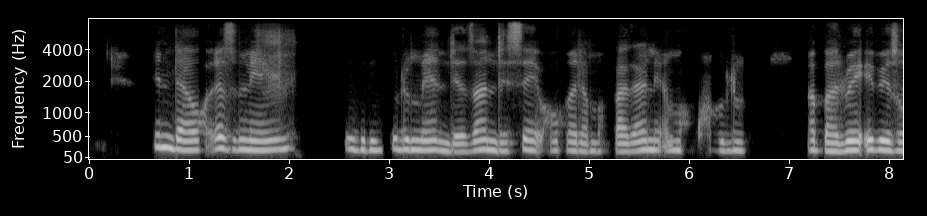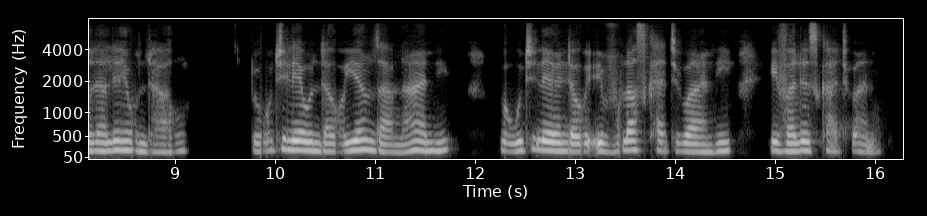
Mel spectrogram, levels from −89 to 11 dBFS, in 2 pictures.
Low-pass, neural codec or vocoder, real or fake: 7.2 kHz; codec, 16 kHz, 0.8 kbps, ZipCodec; fake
